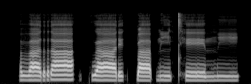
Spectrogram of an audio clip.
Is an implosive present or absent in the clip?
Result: present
